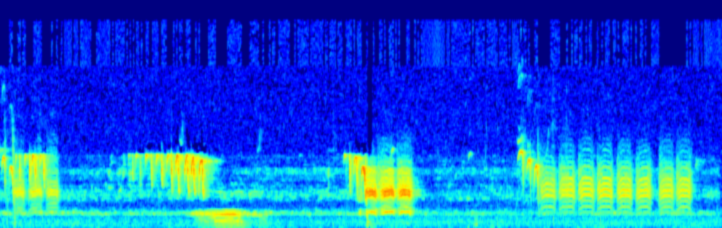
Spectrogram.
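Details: Black-capped Chickadee gives a chick-a-dee alarm call in response to a goshawk preying on a dove near a farmhouse: high thin notes, then about nine harsh, buzzy dee notes, with a lower falling call from another bird.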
